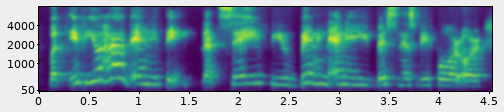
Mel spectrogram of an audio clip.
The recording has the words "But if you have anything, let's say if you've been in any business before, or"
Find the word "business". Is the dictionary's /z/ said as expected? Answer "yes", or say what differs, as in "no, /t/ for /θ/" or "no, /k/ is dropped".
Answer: no, /s/ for /z/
